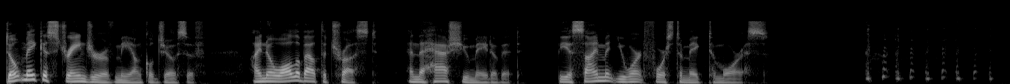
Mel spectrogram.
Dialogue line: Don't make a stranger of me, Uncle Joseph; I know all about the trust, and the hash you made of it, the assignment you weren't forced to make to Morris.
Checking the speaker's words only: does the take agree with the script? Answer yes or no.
yes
